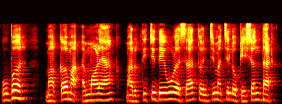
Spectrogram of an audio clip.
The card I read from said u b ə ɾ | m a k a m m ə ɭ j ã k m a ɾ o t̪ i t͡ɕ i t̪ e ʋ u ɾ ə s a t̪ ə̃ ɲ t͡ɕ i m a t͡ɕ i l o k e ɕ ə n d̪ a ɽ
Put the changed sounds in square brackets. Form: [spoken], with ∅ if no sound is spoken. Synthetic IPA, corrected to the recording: u b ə ɾ | m a k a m m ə ɭ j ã k m a ɾ [u] t̪ i t͡ɕ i [d̪] e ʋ u [ɭ] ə s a t̪ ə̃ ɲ t͡ɕ i m a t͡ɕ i l o k e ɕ ə n d̪ a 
